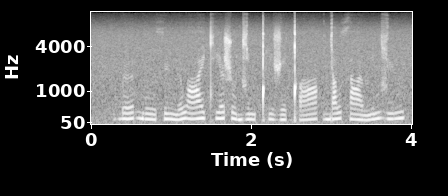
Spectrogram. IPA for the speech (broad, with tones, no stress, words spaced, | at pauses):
ɓɵː˨˦ɡ͡buː˨˩ θy˨˩ɲɵ˨˦wɑː˨˦ɪ̯ cʰi˨˦ə̯ʂu˨˩ d͡ʑi˨˩nǃʰi˨˩ ʒe˨˩ǃʼɑ˨˦ | ɟɑ˨˦wθɑː˨˩ʊ̯ŋi˨˦n ʑy˨˦ŋ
